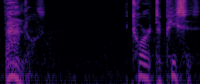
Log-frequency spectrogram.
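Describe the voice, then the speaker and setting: An actor voicing an earnest, anxious American naturalist of the 1920s in a video game, with a formal, literary way of speaking. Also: male voice, mid-range voice, lively intonation, slow, fairly bright tone, slightly rough, heavily acted. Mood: somber.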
